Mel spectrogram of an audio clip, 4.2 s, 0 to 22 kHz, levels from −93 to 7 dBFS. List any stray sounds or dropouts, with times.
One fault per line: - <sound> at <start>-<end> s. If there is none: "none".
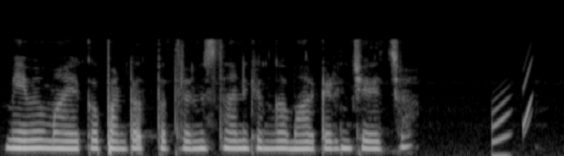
- chirp at 3.7-4.0 s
